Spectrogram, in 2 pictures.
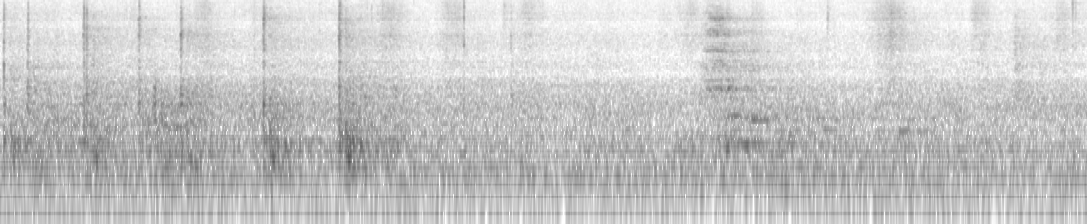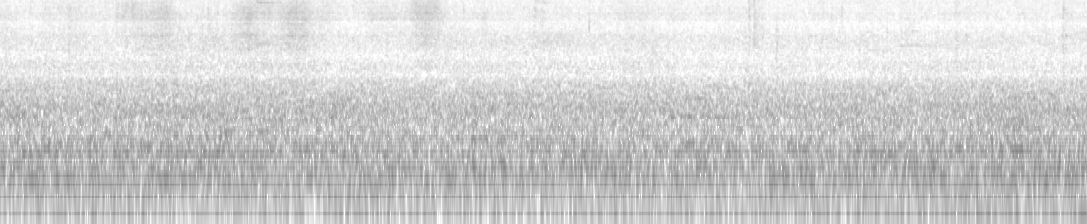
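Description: A large indoor crowd murmurs and calls out in a roomy hall.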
